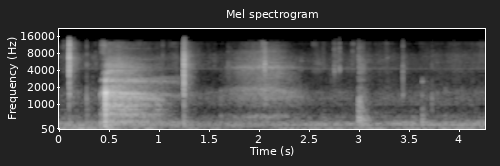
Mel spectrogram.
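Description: Faint, sparse metallic clicks from a Gerber folding multi-tool being handled as its tools are turned and unfolded. A short breath comes about half a second in, and a soft breath about two seconds in.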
